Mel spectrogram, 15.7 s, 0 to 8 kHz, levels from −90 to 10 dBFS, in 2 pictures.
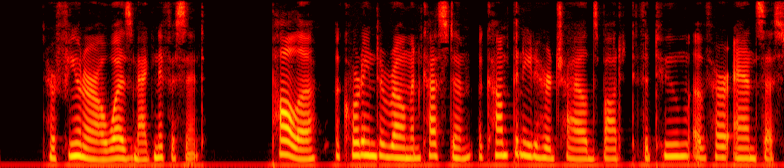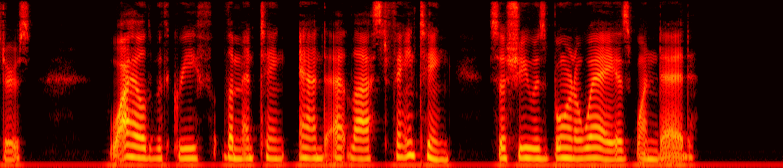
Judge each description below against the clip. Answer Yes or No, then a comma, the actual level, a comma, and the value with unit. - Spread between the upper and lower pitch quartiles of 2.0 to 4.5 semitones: Yes, narrow, 2.6 semitones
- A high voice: No, medium, 180 Hz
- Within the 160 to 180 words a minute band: No, average, 140 wpm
